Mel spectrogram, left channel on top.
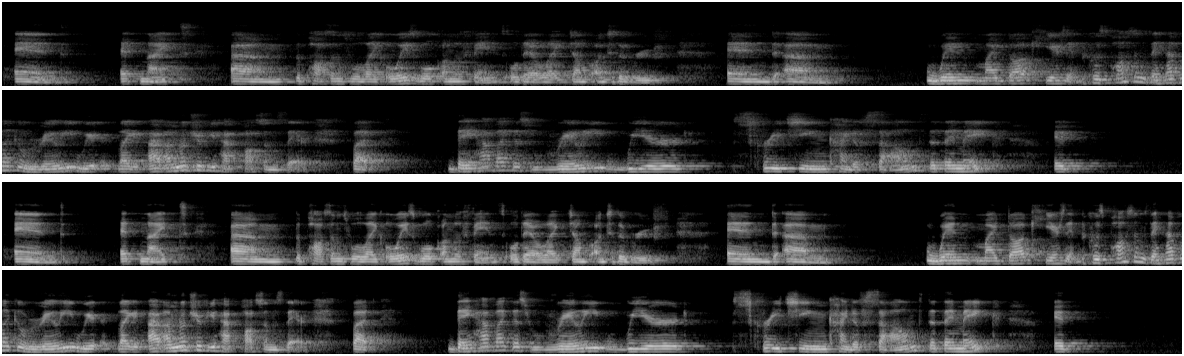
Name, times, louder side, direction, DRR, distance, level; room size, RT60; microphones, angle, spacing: voice 1, 0.1-0.6 1.2-1.9 2.3-7.0 7.2-8.3 9.2-15.5 16.3-18.6 19.1-22.5, right 3 dB, 80° right, 8 dB, 0.7 m, -24 dB
11.5 x 7.6 x 2.9 m, 1.0 s
head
